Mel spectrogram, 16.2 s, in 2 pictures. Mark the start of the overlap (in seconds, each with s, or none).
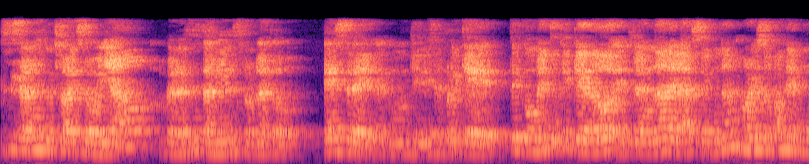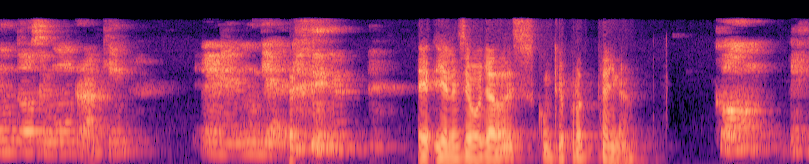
none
